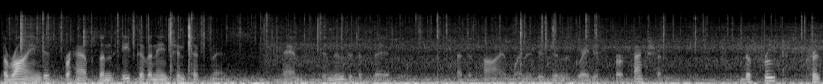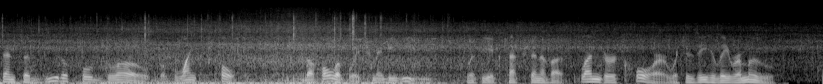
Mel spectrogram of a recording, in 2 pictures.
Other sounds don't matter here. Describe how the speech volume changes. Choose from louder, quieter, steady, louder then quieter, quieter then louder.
quieter then louder.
